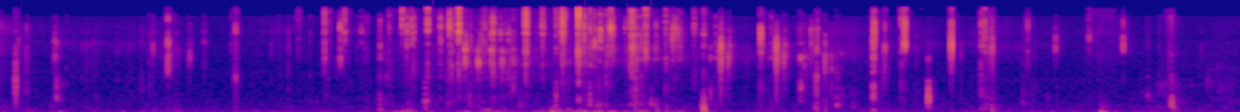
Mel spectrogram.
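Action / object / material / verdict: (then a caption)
scrape / cardboard box in plastic film / plastic film / none. Fingertips rub and grip a small, hollow cardboard box wrapped in shrink-wrap plastic film, making crinkles. Quiet, bright crackles and sharp ticks build into a dense, louder burst of crinkling near the middle, then thin out into scattered crisp snaps.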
